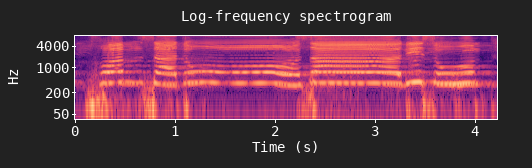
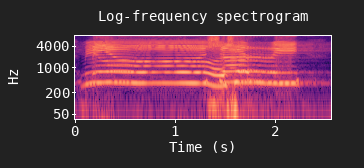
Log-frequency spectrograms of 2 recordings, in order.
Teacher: suara samar dan dengunnya terdengar NY dan NG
